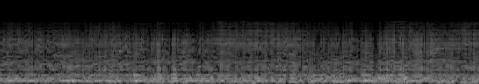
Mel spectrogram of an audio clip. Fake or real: fake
